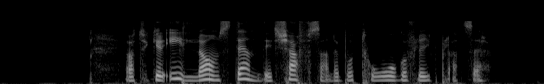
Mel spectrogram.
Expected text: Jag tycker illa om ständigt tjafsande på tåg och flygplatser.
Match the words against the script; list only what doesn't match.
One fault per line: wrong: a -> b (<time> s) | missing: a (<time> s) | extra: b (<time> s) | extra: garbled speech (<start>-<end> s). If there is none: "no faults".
no faults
